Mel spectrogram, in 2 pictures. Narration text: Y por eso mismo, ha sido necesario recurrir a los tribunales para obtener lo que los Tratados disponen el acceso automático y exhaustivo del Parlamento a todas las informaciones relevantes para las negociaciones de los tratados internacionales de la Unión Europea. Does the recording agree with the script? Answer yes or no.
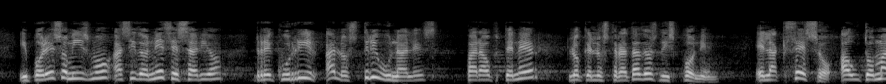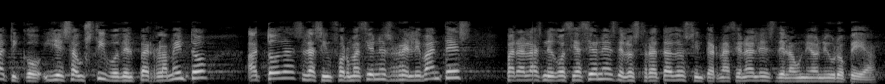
yes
